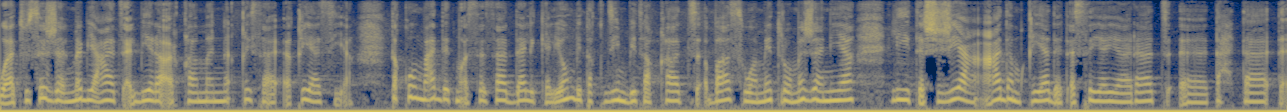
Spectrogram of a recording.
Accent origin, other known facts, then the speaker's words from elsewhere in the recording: Syria; على بلدنا سوريا.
